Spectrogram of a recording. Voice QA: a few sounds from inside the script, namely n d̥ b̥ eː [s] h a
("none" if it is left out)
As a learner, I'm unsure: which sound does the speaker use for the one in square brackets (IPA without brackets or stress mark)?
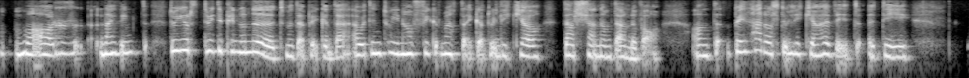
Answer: θ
